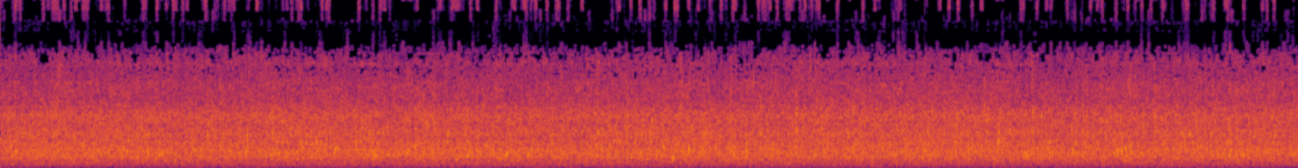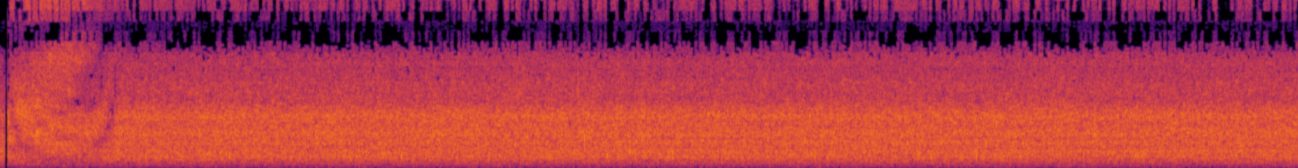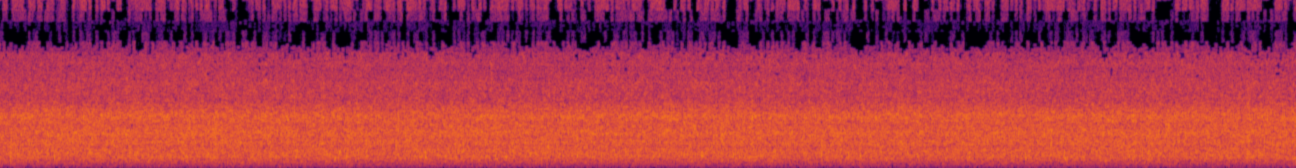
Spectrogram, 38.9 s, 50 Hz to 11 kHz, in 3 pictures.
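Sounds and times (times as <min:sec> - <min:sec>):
waterfall rushing: 0:00.0 - 0:29.8.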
